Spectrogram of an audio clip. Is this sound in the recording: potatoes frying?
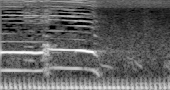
no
